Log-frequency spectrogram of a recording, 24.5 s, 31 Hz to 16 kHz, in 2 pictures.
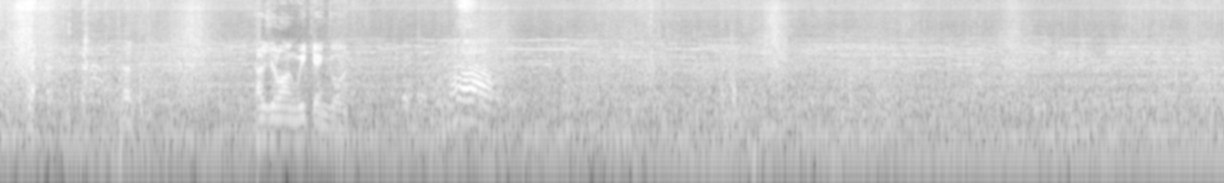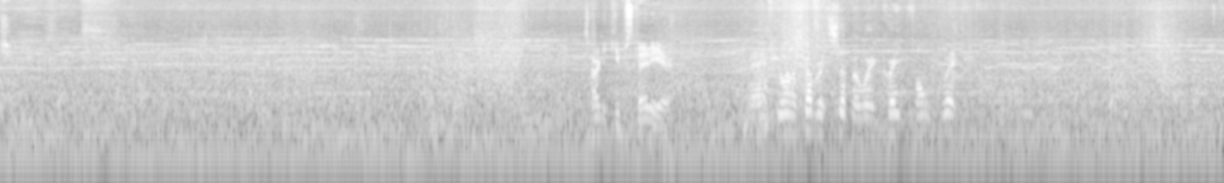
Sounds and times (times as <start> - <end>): Boat, Water vehicle: 0.0 - 24.4
Music: 0.0 - 24.4
Speech: 18.1 - 19.0, 19.7 - 21.8.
